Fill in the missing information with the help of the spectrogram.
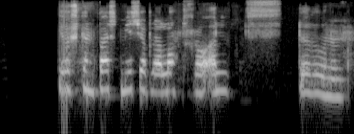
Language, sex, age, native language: Icelandic, male, 14, Icelandic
